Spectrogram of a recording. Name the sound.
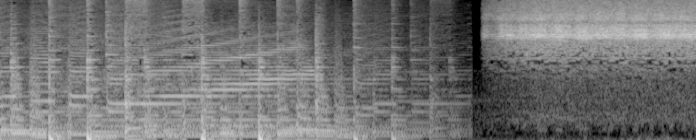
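cicada chirping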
